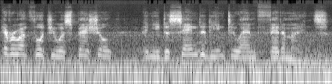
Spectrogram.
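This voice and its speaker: Direct Australian male interviewer, slightly high-pitched. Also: fairly even intonation, normal speed. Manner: direct, pointed. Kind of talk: interview questioning. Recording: distant mic, clear background noise, vehicle rumble.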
